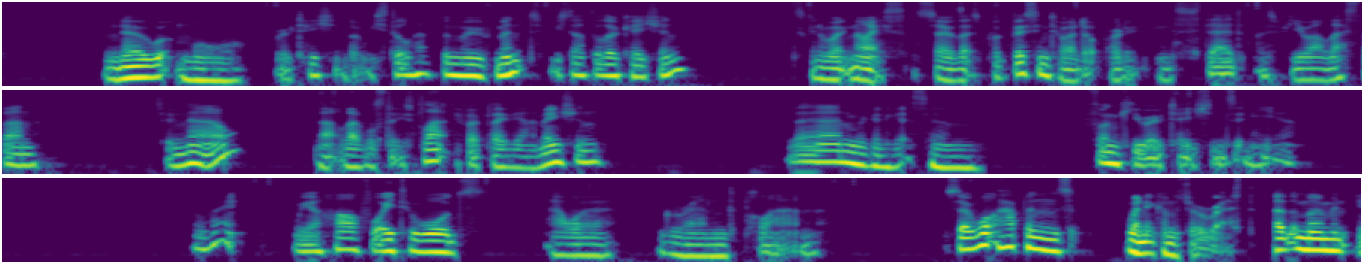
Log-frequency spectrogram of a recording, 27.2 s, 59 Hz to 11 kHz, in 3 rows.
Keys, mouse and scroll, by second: 3.7 g, 4.2 r, 5.5-6.0 scroll down 2, 5.7 middle click, 6.5 click, 7.3 middle click, 7.7 middle click, 8.2 ctrl+shift+click, 9.1 ctrl+space, 9.4-9.9 scroll down 1, 9.9 r, 11.5 shift+space, 12.4 r, 17.1 g, 20.0 r, 21.9 g, 24.2 g.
